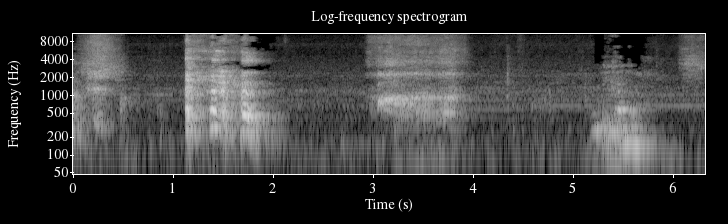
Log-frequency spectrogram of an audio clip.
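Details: Repeated sneezing caused by food: three sharp, noisy, explosive bursts through nose and mouth, a second or two apart; sneezes.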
